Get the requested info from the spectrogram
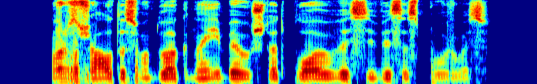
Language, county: Lithuanian, Klaipėda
